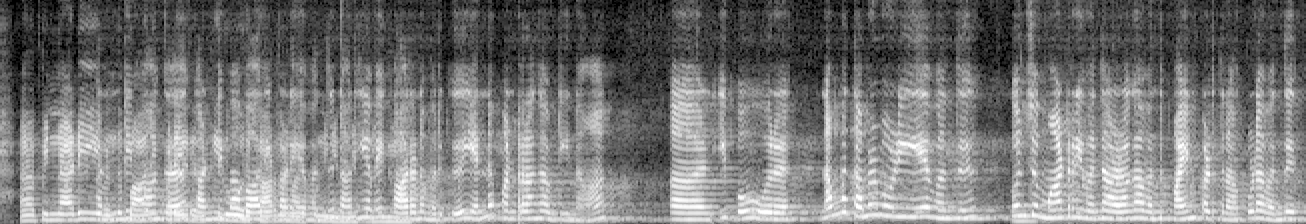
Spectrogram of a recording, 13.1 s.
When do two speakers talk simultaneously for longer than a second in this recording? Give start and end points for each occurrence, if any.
1.0-4.0

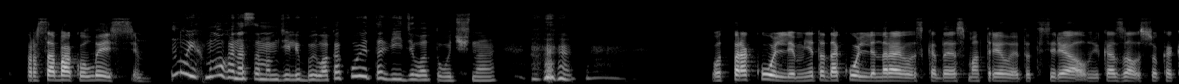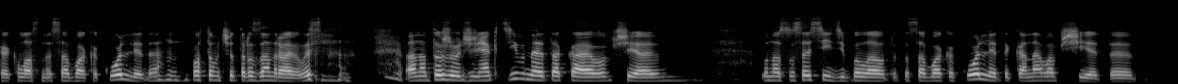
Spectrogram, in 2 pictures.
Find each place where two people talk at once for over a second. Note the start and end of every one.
none

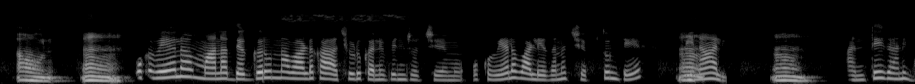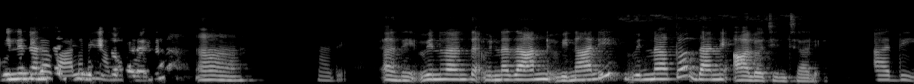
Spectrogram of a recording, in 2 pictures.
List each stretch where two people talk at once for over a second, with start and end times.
9.2-10.6

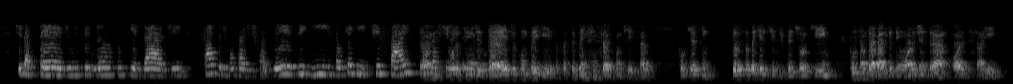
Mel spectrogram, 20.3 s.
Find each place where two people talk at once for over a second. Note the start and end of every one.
8.4-9.9

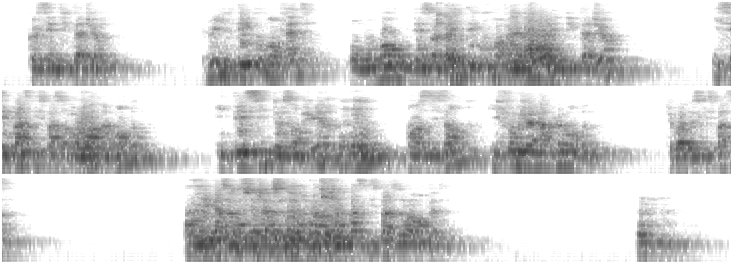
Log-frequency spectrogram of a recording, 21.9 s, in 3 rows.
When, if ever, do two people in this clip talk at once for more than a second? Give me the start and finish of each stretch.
16.5-17.8

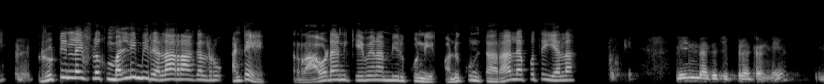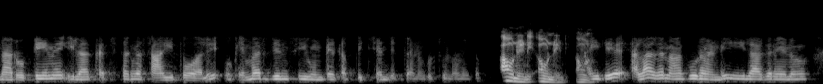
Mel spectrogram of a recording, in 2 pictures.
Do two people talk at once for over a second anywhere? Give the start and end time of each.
none

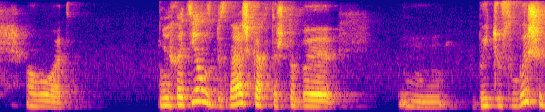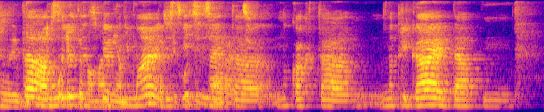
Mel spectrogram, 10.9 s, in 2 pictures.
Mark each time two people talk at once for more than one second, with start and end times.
5.6-7.8

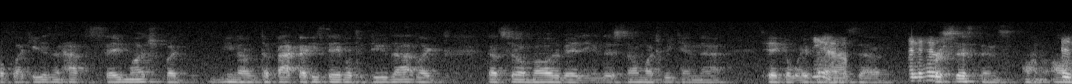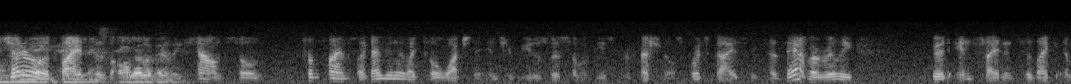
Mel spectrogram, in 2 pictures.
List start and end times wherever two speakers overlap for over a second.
10.6-12.5

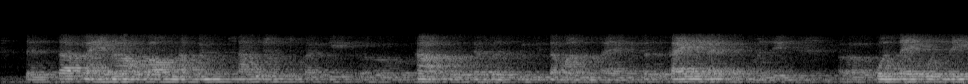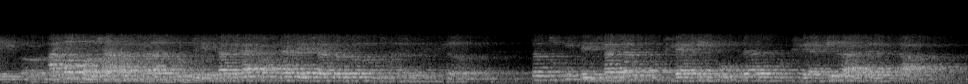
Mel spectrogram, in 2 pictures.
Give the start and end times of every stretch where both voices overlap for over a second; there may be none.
10.2-12.1

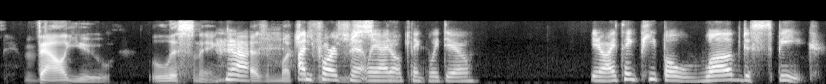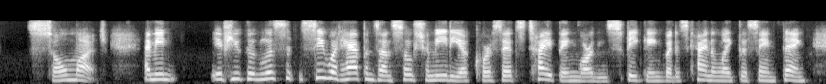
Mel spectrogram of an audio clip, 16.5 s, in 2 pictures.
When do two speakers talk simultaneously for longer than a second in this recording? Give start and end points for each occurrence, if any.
3.0-4.2

